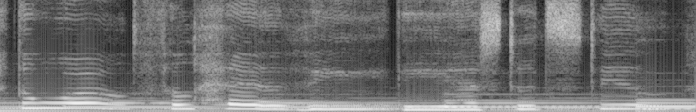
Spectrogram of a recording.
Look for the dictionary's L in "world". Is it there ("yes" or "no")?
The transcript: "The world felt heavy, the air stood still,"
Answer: yes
